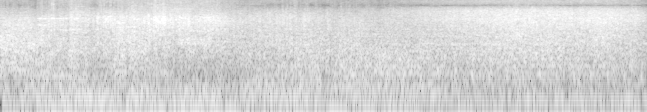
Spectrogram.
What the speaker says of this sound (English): The subs fire some torpedoes at him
